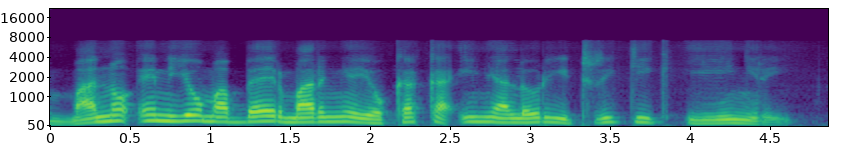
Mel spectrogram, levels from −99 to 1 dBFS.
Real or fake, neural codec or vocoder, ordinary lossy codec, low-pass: fake; codec, 16 kHz, about 1 kbps, DyCAST, with the encoder's durations; none; 7.2 kHz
